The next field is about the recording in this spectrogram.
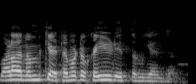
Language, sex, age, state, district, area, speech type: Kannada, male, 45-60, Karnataka, Chikkaballapur, rural, spontaneous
